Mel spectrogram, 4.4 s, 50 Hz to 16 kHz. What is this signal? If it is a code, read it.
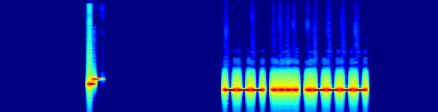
Morse code, heard as a keyed tone, about 36 wpm, 700 Hz. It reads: OH1
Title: Callsign Prefixes for Top 25 DXCC - 35wpm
